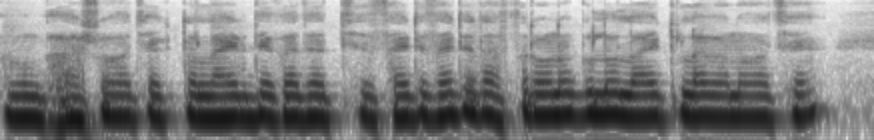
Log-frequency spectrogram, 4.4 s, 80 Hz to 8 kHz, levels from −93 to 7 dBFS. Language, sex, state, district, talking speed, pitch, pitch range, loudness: Bengali, male, Tripura, Unakoti, 180 wpm, 175 Hz, 170-180 Hz, -11 LUFS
